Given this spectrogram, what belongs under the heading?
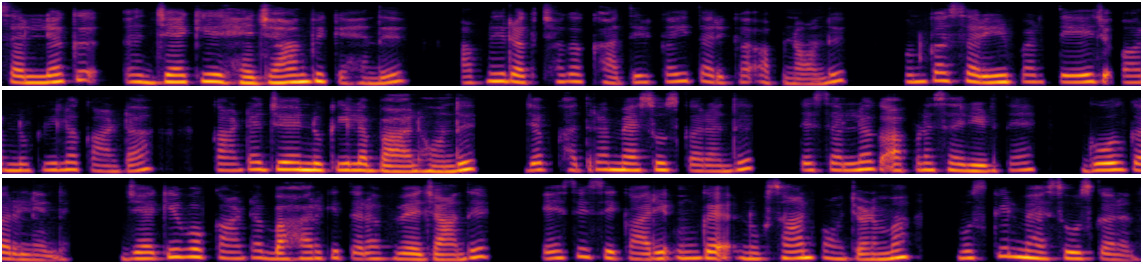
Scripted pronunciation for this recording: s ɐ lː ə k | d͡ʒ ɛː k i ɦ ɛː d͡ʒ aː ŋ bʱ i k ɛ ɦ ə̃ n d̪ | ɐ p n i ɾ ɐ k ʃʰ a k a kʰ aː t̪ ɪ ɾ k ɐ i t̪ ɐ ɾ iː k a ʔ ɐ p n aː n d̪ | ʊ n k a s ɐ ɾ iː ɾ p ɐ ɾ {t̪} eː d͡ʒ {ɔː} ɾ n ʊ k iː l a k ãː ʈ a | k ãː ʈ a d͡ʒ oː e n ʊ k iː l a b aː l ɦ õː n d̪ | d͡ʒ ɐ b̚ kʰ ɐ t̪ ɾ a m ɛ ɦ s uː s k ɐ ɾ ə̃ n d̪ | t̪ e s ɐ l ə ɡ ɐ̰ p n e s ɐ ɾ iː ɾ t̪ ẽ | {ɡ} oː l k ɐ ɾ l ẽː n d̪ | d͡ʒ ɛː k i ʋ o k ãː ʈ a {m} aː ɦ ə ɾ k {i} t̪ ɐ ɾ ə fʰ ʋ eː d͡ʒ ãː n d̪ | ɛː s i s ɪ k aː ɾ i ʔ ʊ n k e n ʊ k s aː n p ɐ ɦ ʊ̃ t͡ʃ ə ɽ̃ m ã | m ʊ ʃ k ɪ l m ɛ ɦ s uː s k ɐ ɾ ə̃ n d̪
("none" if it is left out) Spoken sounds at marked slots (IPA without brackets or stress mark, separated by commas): t̪, ɔː, ɡ, b, i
